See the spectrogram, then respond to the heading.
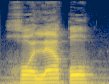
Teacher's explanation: So it goes kha, and then the la is lighter, la, and then qaf is stronger with qalqala.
